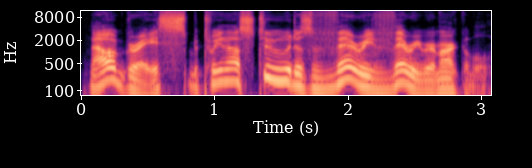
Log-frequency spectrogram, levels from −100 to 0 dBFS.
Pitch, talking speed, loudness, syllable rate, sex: 130 Hz, 195 wpm, -18 LUFS, 5.8 syllables/s, male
